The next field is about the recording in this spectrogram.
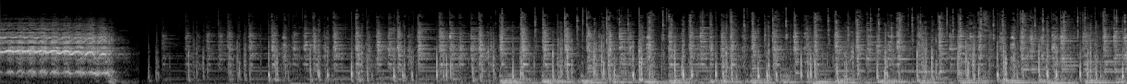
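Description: A horse gives a loud, high whinny lasting just over a second, followed by a steady, rhythmic run of clip-clopping hoofbeats that continues to the end.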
